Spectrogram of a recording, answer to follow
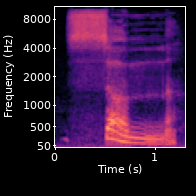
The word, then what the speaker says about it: sommes: Nous sommes, okay. Nous sommes, okay. So you don't pronounce the final S here, it doesn't exist.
